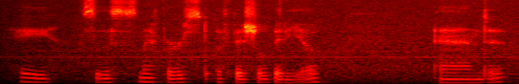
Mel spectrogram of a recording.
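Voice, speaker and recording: Over noticeable background noise, a man talks at a very slow pace in a relaxed tone. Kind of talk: ASMR soft-spoken talk to camera. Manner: soft-spoken, relaxed, casual.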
